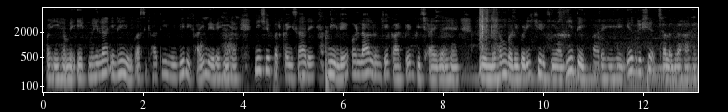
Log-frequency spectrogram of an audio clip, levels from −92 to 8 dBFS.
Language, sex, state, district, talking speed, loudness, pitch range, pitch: Hindi, female, Bihar, East Champaran, 185 wpm, -35 LUFS, 150-190 Hz, 165 Hz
